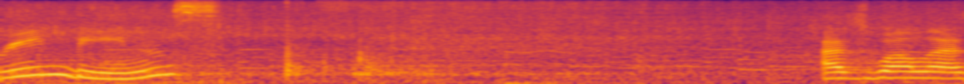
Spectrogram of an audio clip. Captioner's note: food sizzling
